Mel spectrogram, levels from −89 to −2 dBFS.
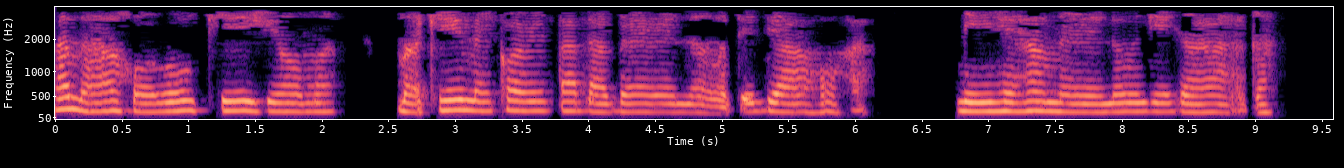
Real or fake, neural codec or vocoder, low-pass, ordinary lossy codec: fake; codec, 44.1 kHz, 2.6 kbps, SNAC; 3.6 kHz; MP3, 16 kbps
